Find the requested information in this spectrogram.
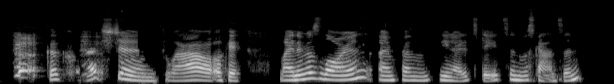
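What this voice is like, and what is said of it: Regional Wisconsin American accent. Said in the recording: “I do have an accent, but that's just because it's regional.”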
